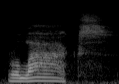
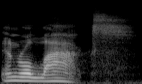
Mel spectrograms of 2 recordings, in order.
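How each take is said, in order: First: Relax said very softly, drawn out and falling; soft soothing relax. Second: Said in the usual way. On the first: Shown as a demonstration. Preacher calming his congregation, softly soothing. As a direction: breathe out the word Relax gently. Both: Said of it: "take a deep breath".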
